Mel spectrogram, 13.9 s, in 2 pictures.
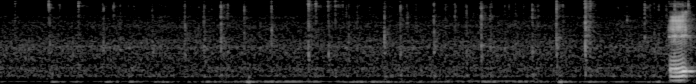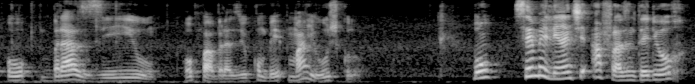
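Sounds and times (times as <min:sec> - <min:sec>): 
typing on a computer keyboard: 0:00.0 - 0:09.2
low hum: 0:00.0 - 0:13.9
speech: 0:06.7 - 0:10.6, 0:11.7 - 0:13.8.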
